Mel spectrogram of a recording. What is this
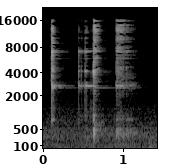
Ceramic coffee cup and metal spoon
coffee, cup, spoon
